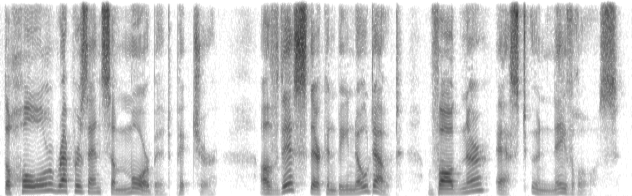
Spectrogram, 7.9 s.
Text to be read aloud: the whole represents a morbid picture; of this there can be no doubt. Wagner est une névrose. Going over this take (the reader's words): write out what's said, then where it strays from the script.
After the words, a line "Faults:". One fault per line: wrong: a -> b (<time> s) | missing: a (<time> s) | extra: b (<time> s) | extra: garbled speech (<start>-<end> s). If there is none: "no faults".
the whole represents a morbid picture; of this there can be no doubt. Wagner est une névrose.
Faults:
no faults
